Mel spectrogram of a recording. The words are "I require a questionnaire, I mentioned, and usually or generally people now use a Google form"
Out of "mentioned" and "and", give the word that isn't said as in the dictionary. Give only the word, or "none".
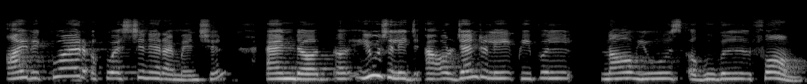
none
